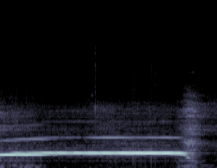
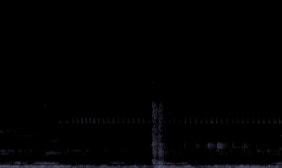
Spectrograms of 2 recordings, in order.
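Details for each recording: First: Gas boiler (Pigma Green) after cleaning deposits, gas valve opened to blow through gas pipe; clean steady high whistle about two seconds then cuts off; owner suspects a narrowing at the pipe connection or gasket, reportedly worse at low temperature during fan ramp-up. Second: Chaffoteaux Pigma Green condensing gas boiler with front cover closed, with a part removed to cure a howl: steady low fan and burner rush with one ignition tick and no howl, even at a higher temperature setting. Normal burner ignition.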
